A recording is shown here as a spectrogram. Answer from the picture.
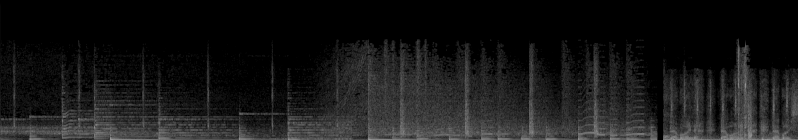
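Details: Electronic dance music with a steady pounding beat, deep bass and layered synth tones, ending in a dense, bright burst of sound; no animal voices are heard.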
